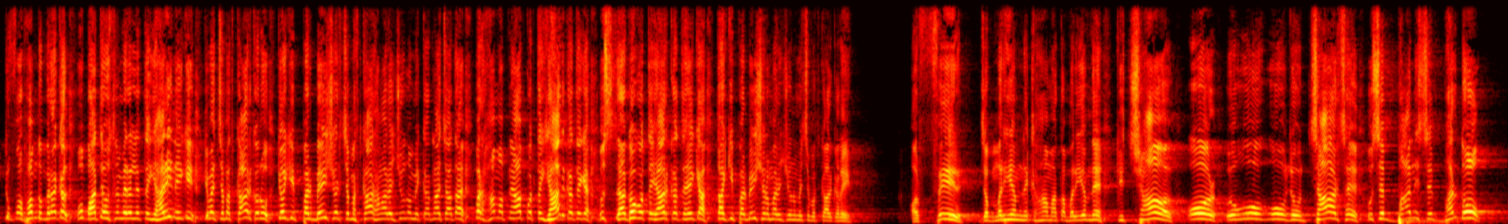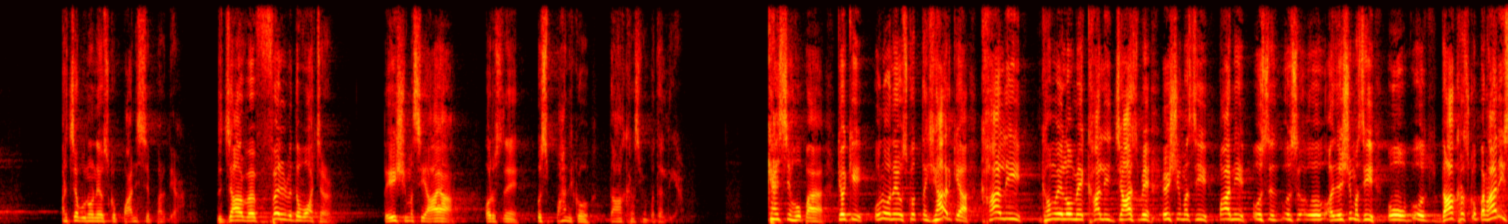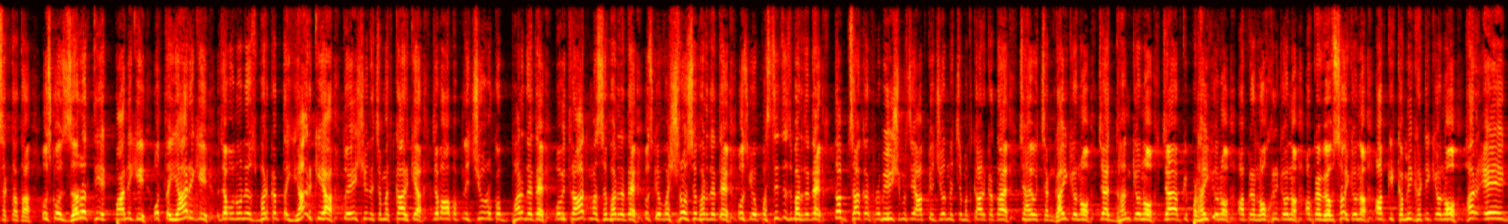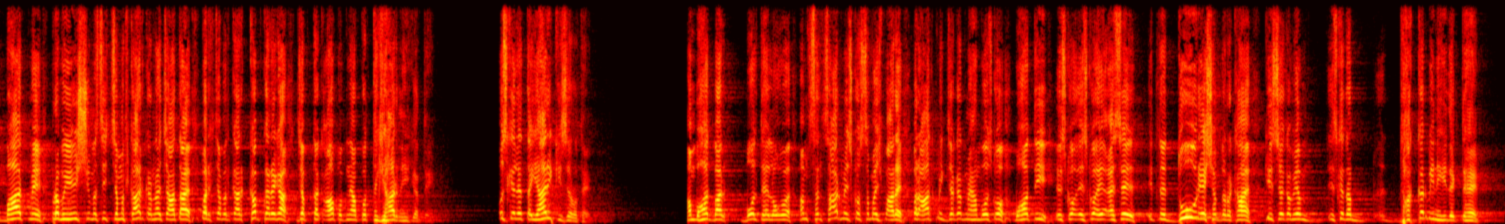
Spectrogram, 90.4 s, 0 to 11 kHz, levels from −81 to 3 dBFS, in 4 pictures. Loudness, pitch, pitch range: -18 LUFS, 255 Hz, 230-275 Hz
